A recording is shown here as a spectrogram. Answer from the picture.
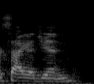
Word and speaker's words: Saiyajin: if you oh no, I almost will actually, but you can pronounce it Saiyan or Saiyajin.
